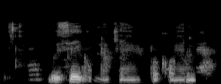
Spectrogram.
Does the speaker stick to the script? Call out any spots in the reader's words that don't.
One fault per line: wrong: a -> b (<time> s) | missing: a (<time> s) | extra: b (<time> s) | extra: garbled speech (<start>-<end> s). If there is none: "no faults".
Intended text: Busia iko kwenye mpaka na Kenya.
missing: kwenye mpaka (0.9 s)
extra: garbled speech (1.5-2.0 s)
